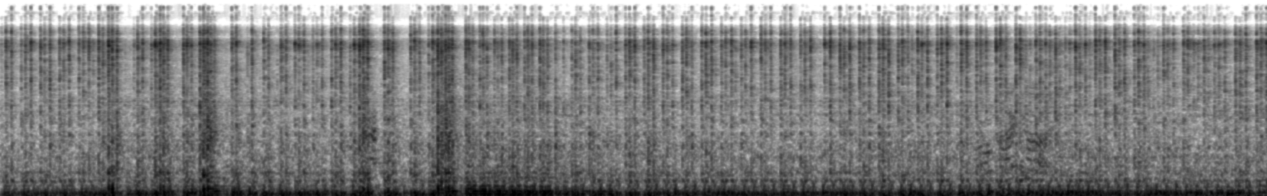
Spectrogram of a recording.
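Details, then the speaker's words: Harley-Davidson Shovelhead V-twin at fast idle with pipes covered to hear the motor: deep, even beat holding steady, very quiet with no ticking or rattling; healthy and smooth, normal running. "Holy crow! She's just as quiet as can be, right? Ain't that something? Wow! Sounds good."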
